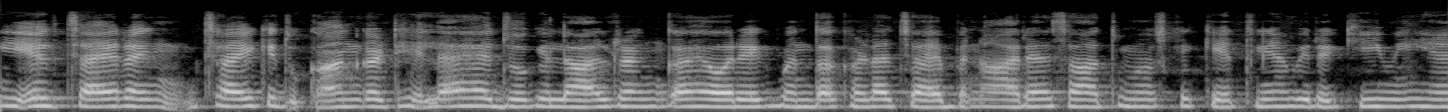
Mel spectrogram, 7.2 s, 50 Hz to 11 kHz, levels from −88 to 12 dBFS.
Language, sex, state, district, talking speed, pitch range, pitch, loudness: Hindi, female, Delhi, New Delhi, 255 wpm, 205-215 Hz, 210 Hz, -15 LUFS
